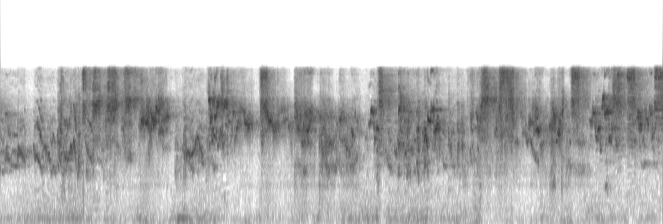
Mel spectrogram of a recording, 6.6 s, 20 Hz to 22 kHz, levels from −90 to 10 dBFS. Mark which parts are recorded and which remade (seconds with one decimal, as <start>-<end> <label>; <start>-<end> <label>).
0.0-1.1 recorded; 1.1-1.7 remade; 1.7-2.4 recorded; 2.4-3.6 remade; 3.6-4.6 recorded; 4.6-5.9 remade; 5.9-6.6 recorded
